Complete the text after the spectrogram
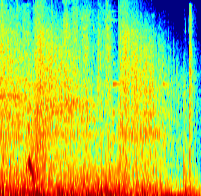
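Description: Game explosions boom and crackle.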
